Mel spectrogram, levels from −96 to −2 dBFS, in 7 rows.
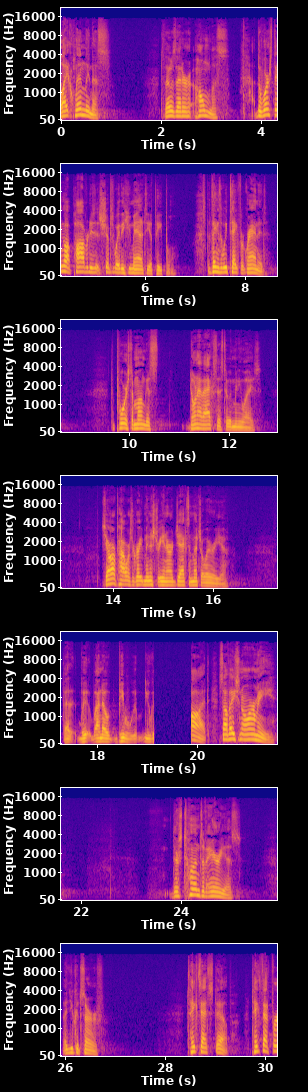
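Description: The input likely dropped while the path stayed live, so from 19.13 to 19.88 s the speech cuts abruptly to faint hiss: an audio dropout to a faint residue.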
